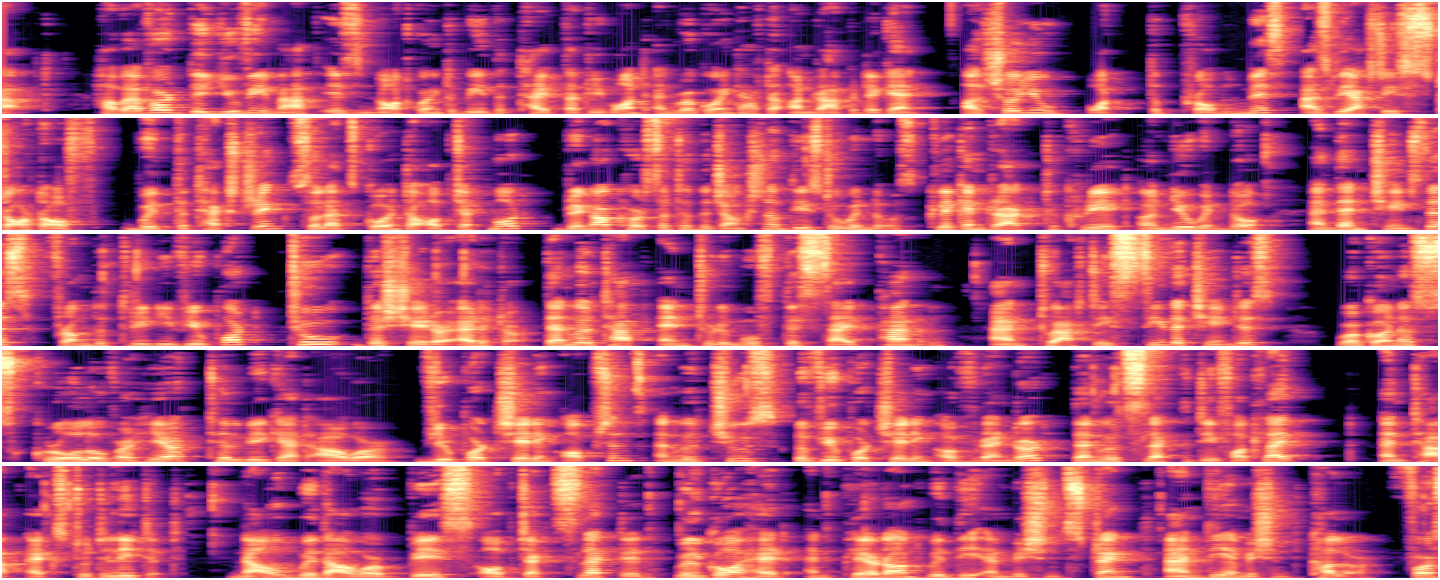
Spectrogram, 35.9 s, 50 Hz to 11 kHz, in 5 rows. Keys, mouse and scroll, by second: 8.9 Tab, 11.3-13.5 drag, 15.0-16.7 drag, 18.4 n, 19.2 middle click, 20.1 middle click, 21.3-21.9 scroll down 2, 22.1 scroll down 3, 22.6 scroll down 1, 25.9 click, 27.0 click, 28.6 x, 29.7 click, 32.0 ctrl+middle click, 32.9 middle click, 34.9 middle click.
